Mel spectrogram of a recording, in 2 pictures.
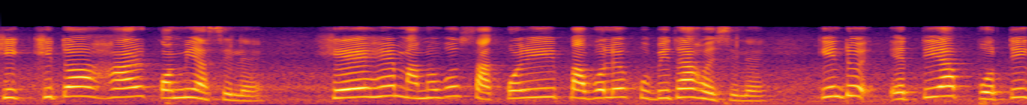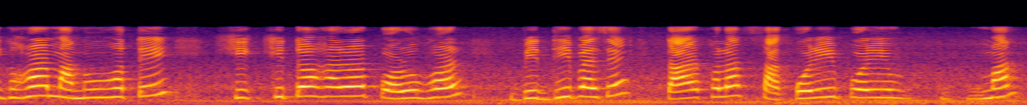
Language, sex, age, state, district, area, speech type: Assamese, female, 45-60, Assam, Golaghat, rural, spontaneous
